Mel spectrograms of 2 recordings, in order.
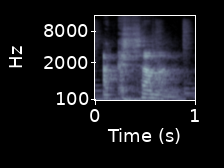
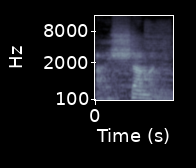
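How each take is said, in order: First: The x is a voiceless ks sound. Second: The x is a soft sh sound. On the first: "No és com la X de taxi, no és examen" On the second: "no és com la X d'aixeta, no és aixamen"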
